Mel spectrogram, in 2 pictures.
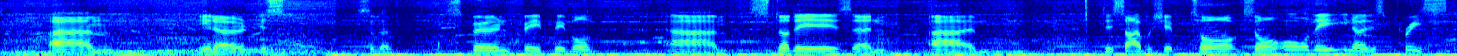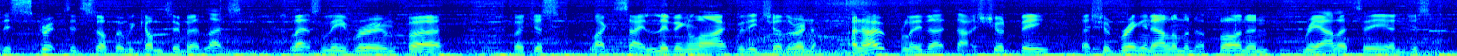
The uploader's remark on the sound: LIVE from CreationFest 2015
